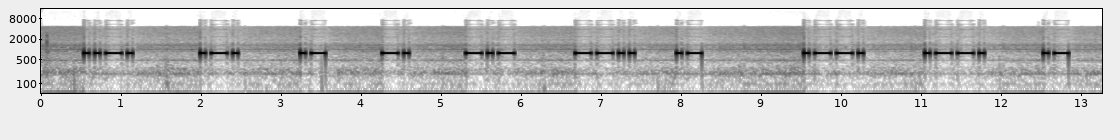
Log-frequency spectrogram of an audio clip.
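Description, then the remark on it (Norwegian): Morse code beeps played as a practice sample for a Morse code listening contest, in a single steady pitch, keyed in quick clusters of short and longer pulses with brief pauses between groups, over a low background hum and hiss, with no voices. “Vinneren av dagens morsekonkurranse, som var Frank Zappa”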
